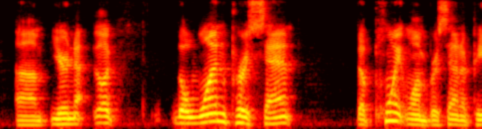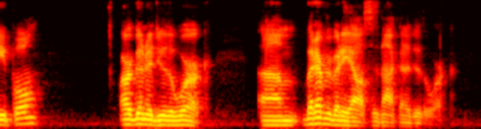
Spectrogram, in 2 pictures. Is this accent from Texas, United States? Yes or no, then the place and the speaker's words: no; New York City, New York, United States; I grew up in Queens, New York.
